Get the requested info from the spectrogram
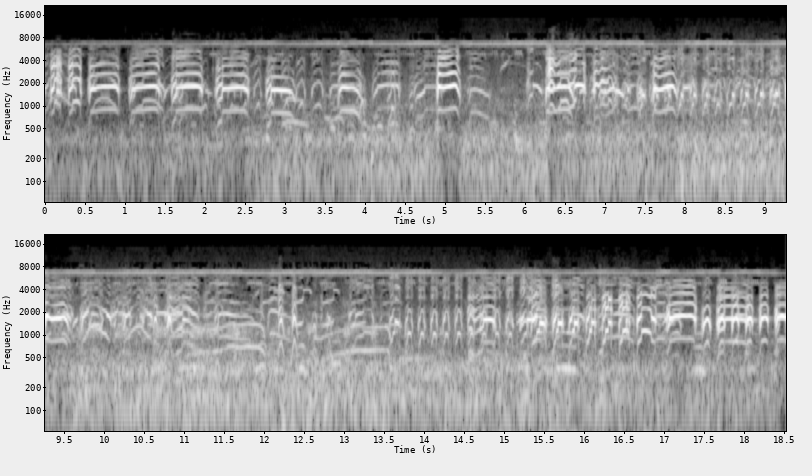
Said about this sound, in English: Antonio Celis Murillo recorded this soundscape for …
